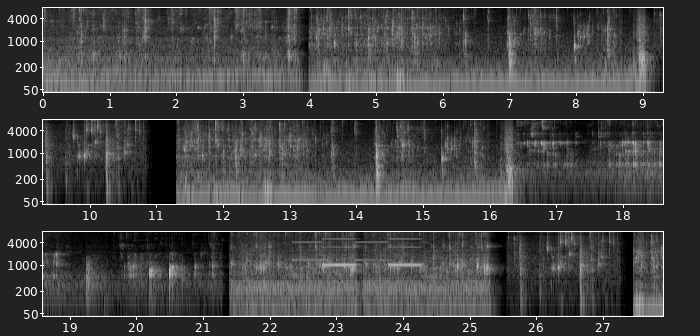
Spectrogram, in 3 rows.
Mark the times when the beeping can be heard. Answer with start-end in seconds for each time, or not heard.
4.2-6.0, 22.3-24.4.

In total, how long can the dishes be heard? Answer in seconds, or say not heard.
not heard.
